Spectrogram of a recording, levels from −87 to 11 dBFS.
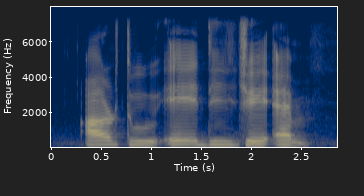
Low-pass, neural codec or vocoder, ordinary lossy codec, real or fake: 7.2 kHz; none; none; real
